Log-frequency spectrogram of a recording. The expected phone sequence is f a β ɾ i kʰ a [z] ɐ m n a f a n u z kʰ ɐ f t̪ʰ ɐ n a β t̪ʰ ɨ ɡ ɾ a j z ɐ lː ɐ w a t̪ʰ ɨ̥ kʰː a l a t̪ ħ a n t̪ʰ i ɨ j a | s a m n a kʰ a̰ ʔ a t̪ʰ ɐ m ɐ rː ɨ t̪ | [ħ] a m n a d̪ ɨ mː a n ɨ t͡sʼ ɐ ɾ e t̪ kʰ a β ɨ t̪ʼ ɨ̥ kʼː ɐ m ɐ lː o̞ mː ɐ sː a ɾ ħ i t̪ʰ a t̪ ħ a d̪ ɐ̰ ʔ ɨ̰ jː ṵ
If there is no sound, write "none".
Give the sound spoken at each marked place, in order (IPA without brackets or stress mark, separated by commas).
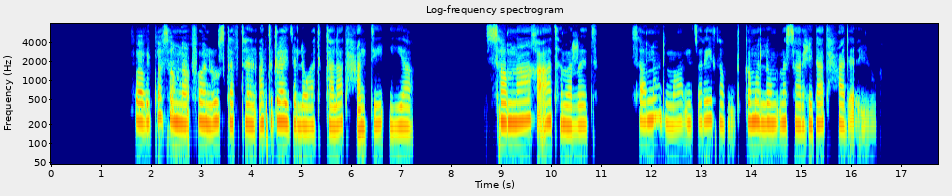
s, s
